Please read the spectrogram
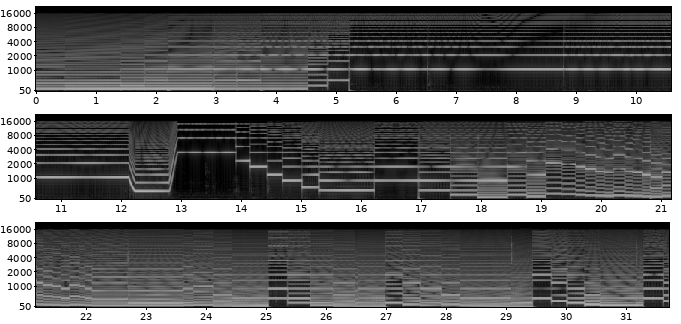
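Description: Vintage Minimoog synthesizer with its three oscillators sounding together: a low held tone for about five seconds, then a high steady tone, then stepped jumps and sweeping glides in pitch as the oscillator range (footage) and tuning controls are changed while keys are held. This is a check of the oscillators across their footages, and they are working properly.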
